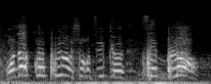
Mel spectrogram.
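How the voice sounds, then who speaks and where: Fierce high-voiced woman at a street rally. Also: normal speed, dull audio, over loud music. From France. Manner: fierce, declamatory, repeats phrases for emphasis. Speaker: protest speaker. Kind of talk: impassioned outdoor protest speech. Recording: loud crowd at an outdoor street rally. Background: loud crowd, traffic.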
